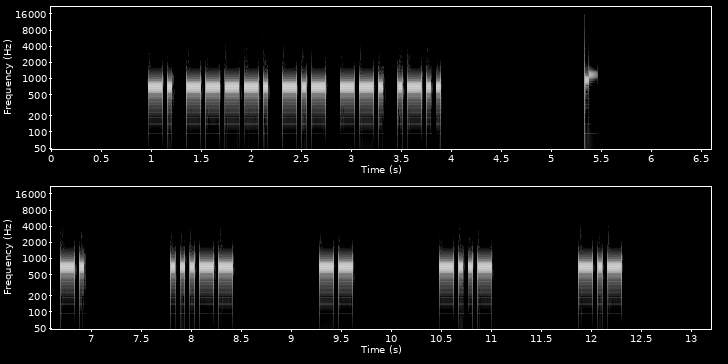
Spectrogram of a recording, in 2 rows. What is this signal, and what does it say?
Morse code, heard as a keyed tone, about 25 wpm, spaced as for 13 wpm, 700 Hz. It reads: N9KGL N3MXK
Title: USA Call Signs - 5 Characters - 6x Character Spacing - 25wpm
